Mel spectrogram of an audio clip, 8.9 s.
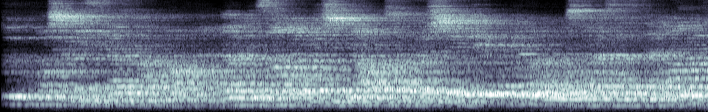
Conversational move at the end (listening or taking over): listening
